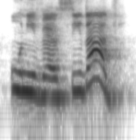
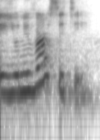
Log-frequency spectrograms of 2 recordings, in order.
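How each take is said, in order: First: "universidad" with the final DAD punched; stress on DAD. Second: "university" stressed on VER; English stress. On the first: Teacher applying the Spanish rule, "universidad" stressed on DAD. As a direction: hit the last syllable, u-ni-ver-si-DAD. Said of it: "emphasis will be placed on the dad". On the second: Teacher showing English pronunciation for contrast, stress on VER in "university". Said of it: "we say university". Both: Shown as a demonstration.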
